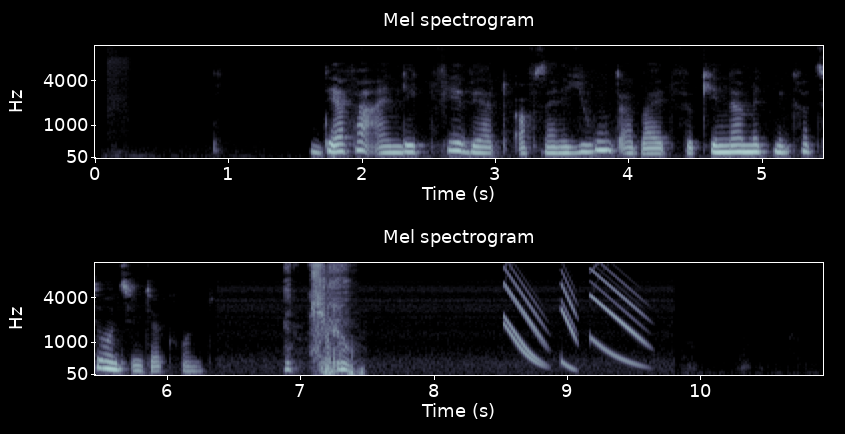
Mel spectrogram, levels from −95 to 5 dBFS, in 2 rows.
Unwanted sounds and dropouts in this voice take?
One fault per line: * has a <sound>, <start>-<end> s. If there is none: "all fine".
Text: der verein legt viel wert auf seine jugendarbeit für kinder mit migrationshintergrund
* has a sneeze, 6.9-7.5 s
* has a chirp, 8.5-9.7 s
